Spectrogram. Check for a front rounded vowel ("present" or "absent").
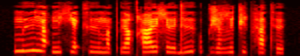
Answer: absent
